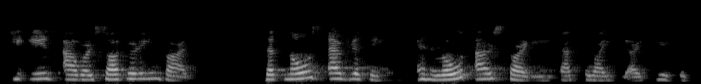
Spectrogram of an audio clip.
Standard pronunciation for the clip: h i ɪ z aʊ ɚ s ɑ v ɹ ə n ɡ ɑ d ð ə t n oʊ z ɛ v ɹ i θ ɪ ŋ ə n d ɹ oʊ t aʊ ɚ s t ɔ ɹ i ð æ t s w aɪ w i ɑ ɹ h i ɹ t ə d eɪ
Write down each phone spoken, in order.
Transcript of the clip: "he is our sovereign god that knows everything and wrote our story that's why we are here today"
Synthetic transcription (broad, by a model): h i ɪ z aʊ ɚ s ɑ f ɹ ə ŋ ɡ ɑ d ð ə t n oʊ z ɛ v ɹ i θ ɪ ŋ ə n d ɹ oʊ t aʊ ɚ s t ɔ ɹ i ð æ t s w aɪ w i ɑ ɹ h i ɹ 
